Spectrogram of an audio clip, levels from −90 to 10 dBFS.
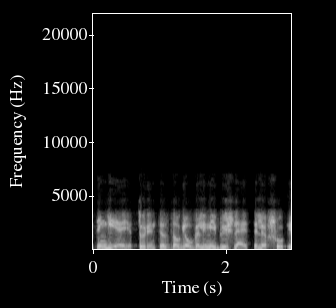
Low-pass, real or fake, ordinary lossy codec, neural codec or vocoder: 7.2 kHz; real; AAC, 48 kbps; none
